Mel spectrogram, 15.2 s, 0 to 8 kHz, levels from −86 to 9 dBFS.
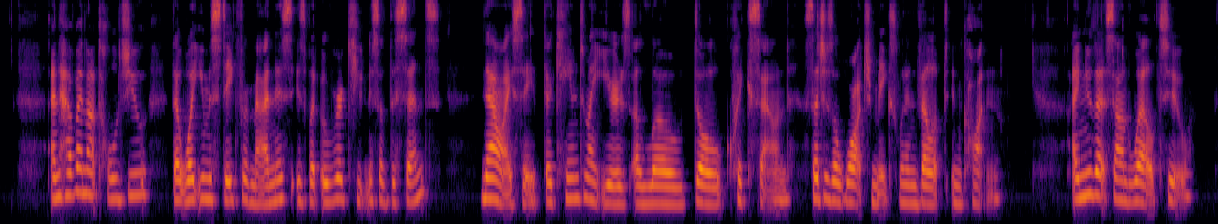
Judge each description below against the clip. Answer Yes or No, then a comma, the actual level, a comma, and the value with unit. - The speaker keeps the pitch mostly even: No, average, 3.5 semitones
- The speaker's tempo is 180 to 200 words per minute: Yes, average, 185 wpm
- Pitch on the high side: Yes, high, 220 Hz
